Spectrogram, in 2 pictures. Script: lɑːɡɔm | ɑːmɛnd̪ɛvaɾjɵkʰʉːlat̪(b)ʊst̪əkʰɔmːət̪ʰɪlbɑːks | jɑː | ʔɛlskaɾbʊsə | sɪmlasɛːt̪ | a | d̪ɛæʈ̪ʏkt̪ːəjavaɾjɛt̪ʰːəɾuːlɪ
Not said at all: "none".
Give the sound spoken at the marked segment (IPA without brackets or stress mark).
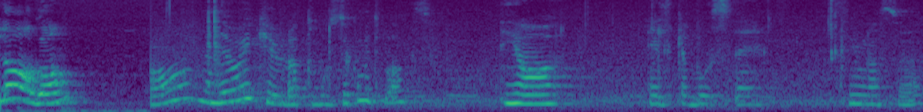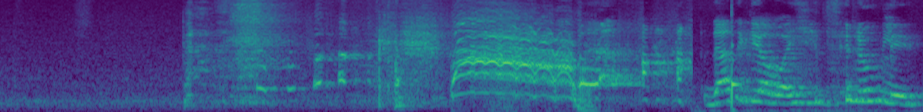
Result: b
